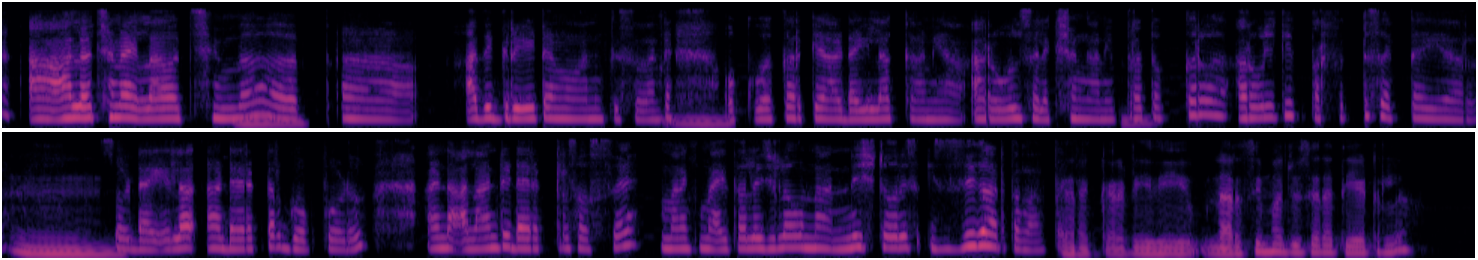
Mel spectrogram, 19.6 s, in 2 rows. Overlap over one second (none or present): none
